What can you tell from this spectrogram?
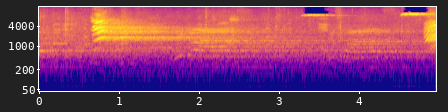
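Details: Belugas Nana, Mirai and Niko during a training session at Port of Nagoya Public Aquarium: a bright harmonic whistle bursts in, then holds steady and wavers slightly before fading, with a faint high tone and hall echo behind.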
